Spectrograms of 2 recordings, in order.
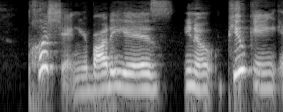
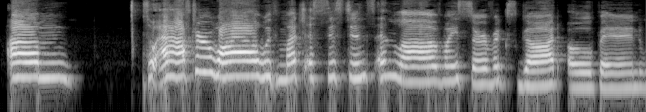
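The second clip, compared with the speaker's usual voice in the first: normal talking voice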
